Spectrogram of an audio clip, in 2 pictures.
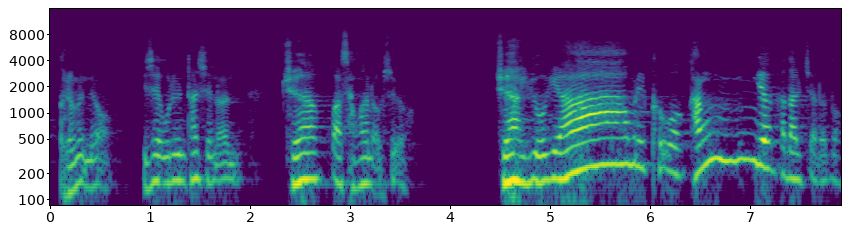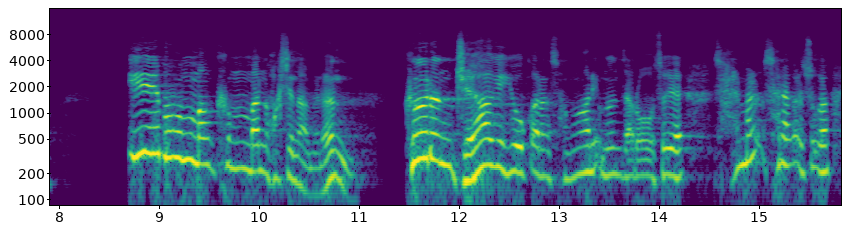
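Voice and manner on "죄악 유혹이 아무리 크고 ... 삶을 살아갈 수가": high, loud, slowed pulpit declaration; preaching at full force. Acted. Pastor assuring the congregation, preaching at full force. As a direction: proclaim it with full conviction.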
